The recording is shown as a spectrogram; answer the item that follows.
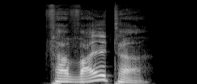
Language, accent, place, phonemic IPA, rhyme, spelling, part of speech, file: German, Germany, Berlin, /fɛɐ̯ˈvaltɐ/, -altɐ, Verwalter, noun, De-Verwalter.ogg
- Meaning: administrator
